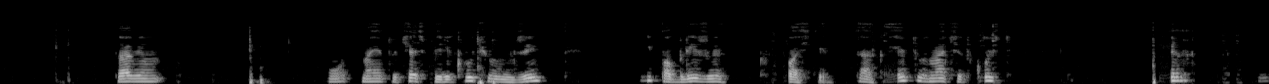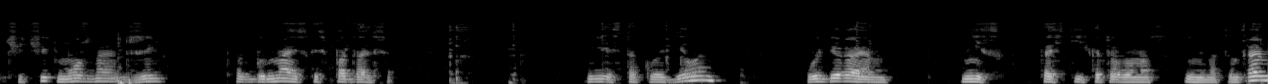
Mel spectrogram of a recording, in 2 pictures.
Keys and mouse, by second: 0.4 KP_3, 2.4 r, 8.6 click, 9.8 click, 17.8-19.0 middle drag, 19.4 KP_1.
